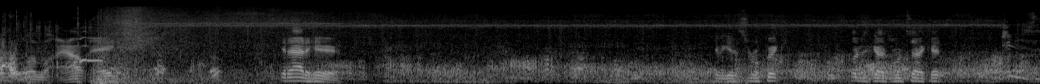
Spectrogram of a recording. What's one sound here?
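A flare ignites and hisses steadily.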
